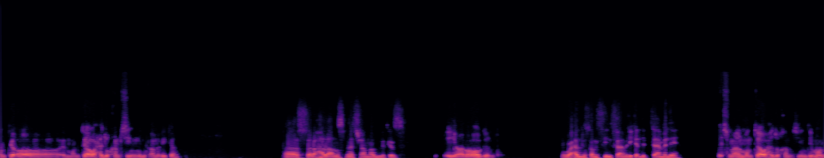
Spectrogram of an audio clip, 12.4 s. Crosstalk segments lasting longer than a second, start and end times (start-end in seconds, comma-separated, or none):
none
